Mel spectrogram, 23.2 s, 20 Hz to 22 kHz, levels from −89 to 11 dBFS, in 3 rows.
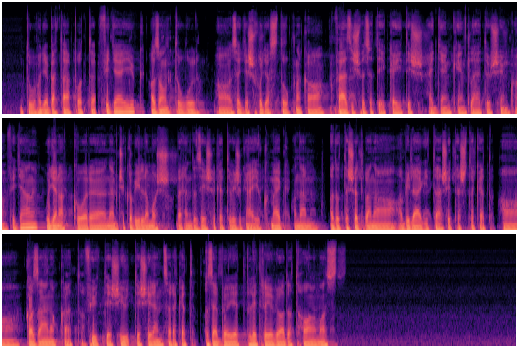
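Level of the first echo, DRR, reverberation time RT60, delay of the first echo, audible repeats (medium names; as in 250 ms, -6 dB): -23.0 dB, no reverb, no reverb, 149 ms, 1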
